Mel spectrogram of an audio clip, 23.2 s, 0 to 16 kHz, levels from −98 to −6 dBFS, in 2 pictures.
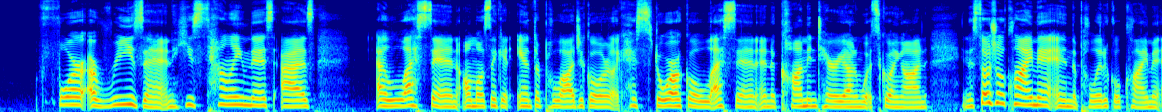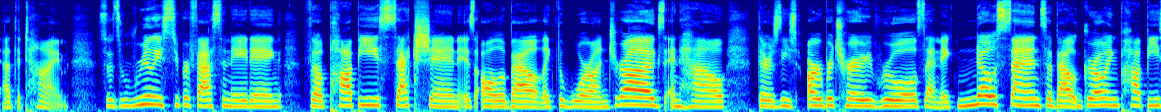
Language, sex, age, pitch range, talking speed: English, female, 20-39, 190-225 Hz, 165 wpm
